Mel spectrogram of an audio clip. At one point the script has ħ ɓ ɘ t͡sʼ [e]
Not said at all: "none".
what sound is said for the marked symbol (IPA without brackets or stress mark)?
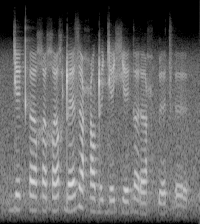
ɘ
